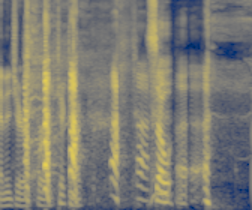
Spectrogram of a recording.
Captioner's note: laughing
